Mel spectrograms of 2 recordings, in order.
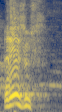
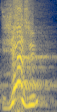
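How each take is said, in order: First: The name begins with an R sound. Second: The name begins with a J sound. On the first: This is how it is said in Spanish. "en espagnol, le nom J est prononcé R" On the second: This is how it is said in French. "en français on dit"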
